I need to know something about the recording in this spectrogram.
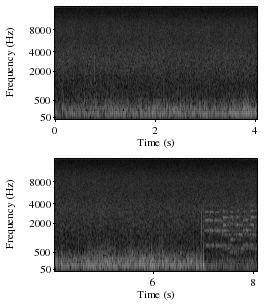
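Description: Low, steady rumble of a nuclear explosion on an old film soundtrack. About seven seconds in it cuts off suddenly and music with held notes begins.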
